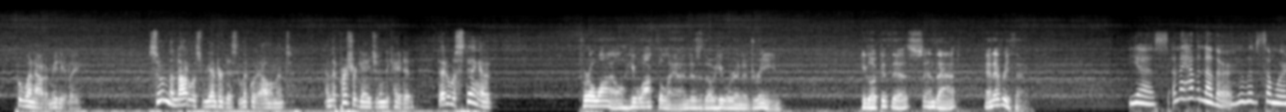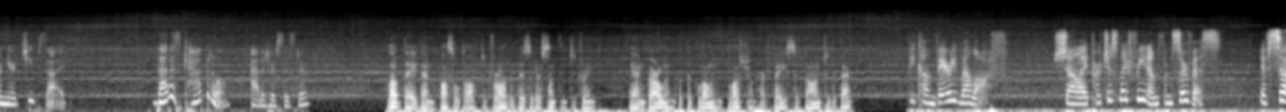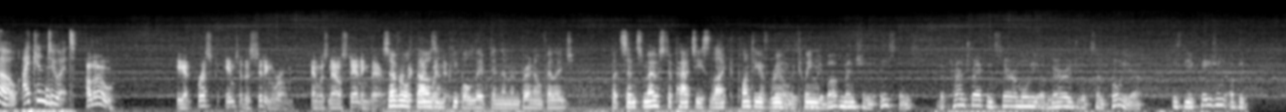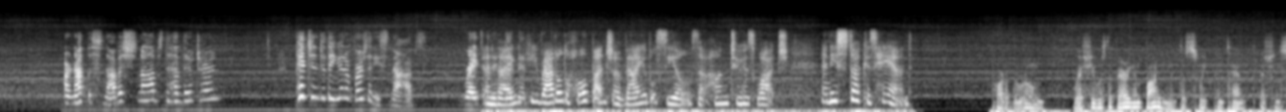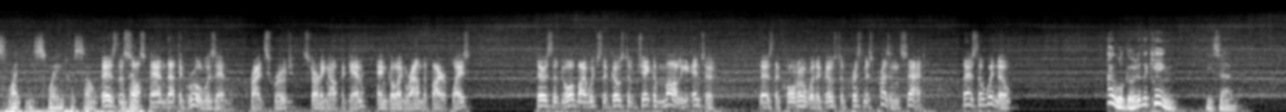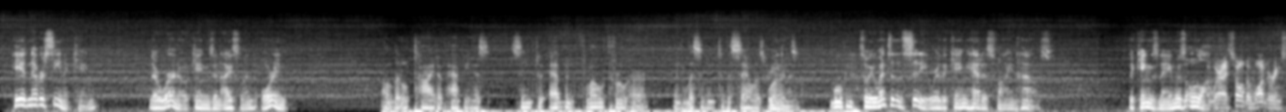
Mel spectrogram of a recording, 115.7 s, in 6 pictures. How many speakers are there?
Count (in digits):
9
